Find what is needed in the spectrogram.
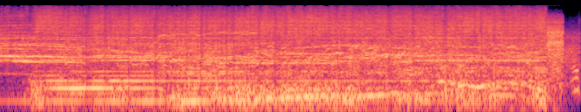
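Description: Male singer belting one long, high held note into a microphone over a live rock band, with drums and bass underneath.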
